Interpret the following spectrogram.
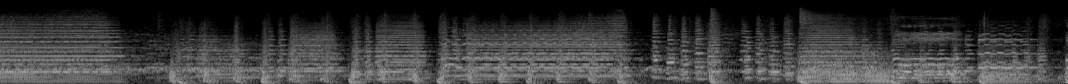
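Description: Czech brass band (dechovka) playing an instrumental passage: trumpets and trombones carry the tune over a steady beat of bass notes.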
